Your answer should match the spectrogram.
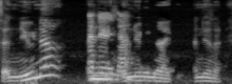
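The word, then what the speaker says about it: Anúna: time like when you were on an it's pronounced anuna anuna anuna anuna how many times were you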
